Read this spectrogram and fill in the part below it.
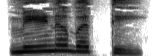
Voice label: "ಮೇಣಬತ್ತಿ", Kannada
